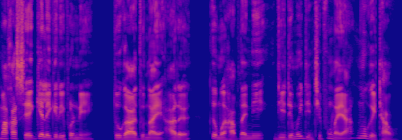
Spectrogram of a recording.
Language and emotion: Bodo, disgusted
